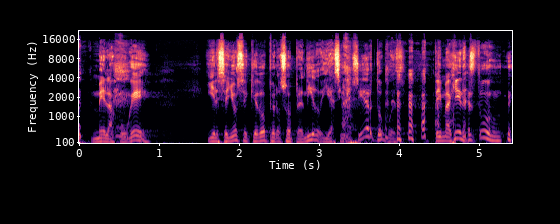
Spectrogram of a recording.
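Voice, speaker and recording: A man with a medium pitch talks at a fairly quick pace with very wide pitch swings. His voice is somewhat breathy. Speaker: radio broadcaster. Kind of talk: storytelling in interview.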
